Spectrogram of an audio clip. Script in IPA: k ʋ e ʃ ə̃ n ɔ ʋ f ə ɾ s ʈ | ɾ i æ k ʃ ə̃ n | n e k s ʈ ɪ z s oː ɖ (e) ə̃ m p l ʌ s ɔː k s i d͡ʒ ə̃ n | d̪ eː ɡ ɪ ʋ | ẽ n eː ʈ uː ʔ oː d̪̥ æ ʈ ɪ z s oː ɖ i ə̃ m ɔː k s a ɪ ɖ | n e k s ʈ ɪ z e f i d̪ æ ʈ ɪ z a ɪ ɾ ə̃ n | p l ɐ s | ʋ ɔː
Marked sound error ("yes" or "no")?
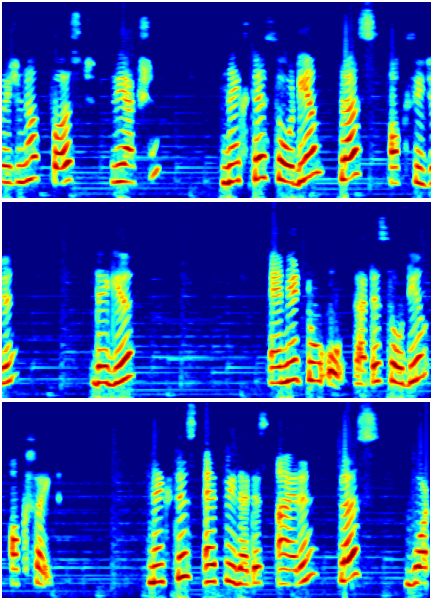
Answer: yes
